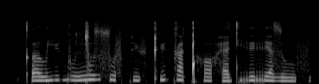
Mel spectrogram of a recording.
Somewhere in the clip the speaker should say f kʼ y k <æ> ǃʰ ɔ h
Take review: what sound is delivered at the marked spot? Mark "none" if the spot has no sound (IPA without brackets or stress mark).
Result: a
